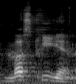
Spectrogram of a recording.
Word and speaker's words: Muskegon: four four five across portions here of um Muskie gun I think that's how you say that so your musk key again Muskegon okay I see you put a pronunciation here too so for you my friend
